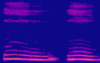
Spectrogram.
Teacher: this is a high front German front vowel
